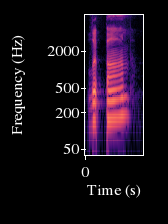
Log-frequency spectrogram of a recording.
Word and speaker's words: balm: Do you pronounce the L? – I don't know. – In lip balm? – Lip balm? – No, lip balm.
